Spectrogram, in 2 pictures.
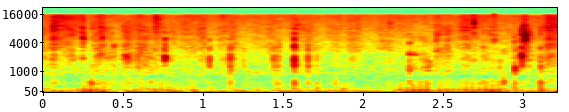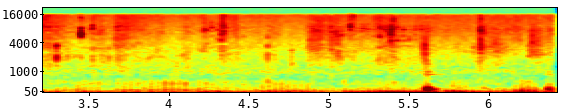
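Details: Pet cat purring through his meal indoors, recorded on a Blue Yeti microphone: a rumbling low purr that grows louder toward the end, mixed with light clicking bites and chewing.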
